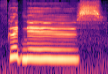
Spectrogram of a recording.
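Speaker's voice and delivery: happy. Shown as a demonstration. Teacher reading to children, delighted. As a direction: cheer it like a gift.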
